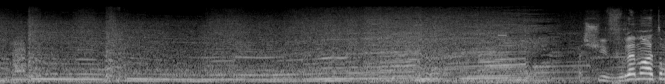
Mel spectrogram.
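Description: A racing car engine whines loudly, its pitch shifting up and down through the gears.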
